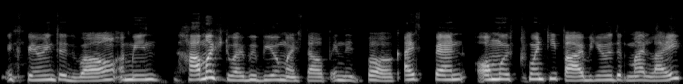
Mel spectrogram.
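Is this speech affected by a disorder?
Yes: deafness, meningitis-caused; deaf since age 4 from severe meningitis, relearned English and how to speak; uses hearing aids and closed captioning, not fluent in sign language; about 10 years of speech therapy, often told speaks really well for deaf person.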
